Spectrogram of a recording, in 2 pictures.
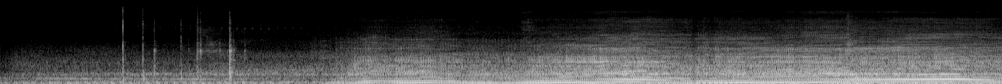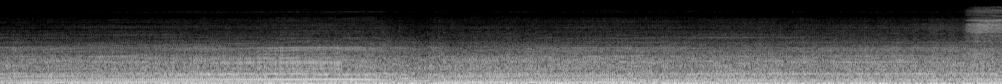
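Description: Yamaha Fazer 250's single-cylinder four-stroke engine pulling away: low at first, then from about three seconds in it accelerates, its pitch climbing and dropping back at each upshift through several gears, before holding a steady cruise.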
